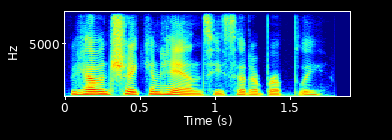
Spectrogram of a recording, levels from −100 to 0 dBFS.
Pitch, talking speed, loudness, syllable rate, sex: 175 Hz, 220 wpm, -20 LUFS, 6.5 syllables/s, female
